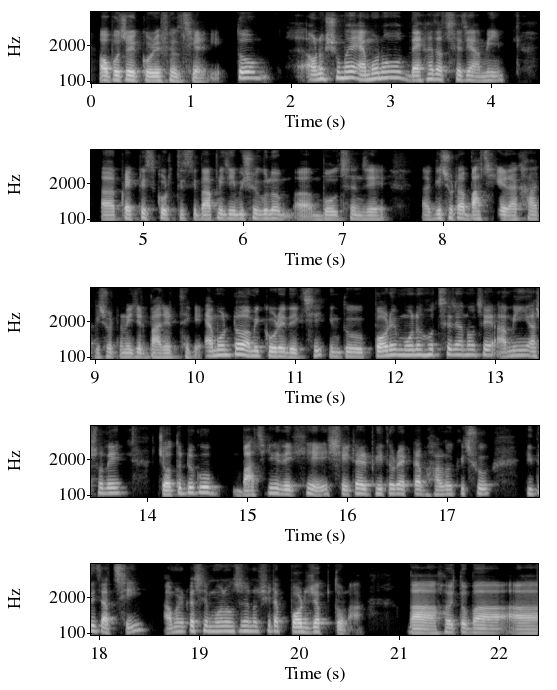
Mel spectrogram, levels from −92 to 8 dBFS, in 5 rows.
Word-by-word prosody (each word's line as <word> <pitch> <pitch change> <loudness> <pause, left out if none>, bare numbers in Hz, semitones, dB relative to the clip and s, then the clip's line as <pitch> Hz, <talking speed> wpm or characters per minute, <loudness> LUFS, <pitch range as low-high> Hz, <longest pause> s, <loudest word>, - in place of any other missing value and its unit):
অপচয় 140 0 +6
করে 125 -2 +6
ফেলছি 125 -5 -2
আরকি। 105 +2 -13 0.2
তো, 200 - +6 0.7
অনেক 175 +2 +2
সময় 210 +1 +3
এমনও 185 +6 +2 0.3
দেখা 135 +4 +3
যাচ্ছে 155 -1 -1
যে - - +2
আমি 130 +2 -4 0.6
আ - - +4
প্র্যাকটিস - - 0
করতেছি 125 +1 -3
বা - - +4
আপনি 125 +3 -3
যে 130 - +2
বিষয়গুলো 130 +1 0 0.3
আ - - +1 0.2
বলছেন 115 +2 -3
যে 110 - +1 0.6
কিছুটা 135 +1 +1
বাঁচিয়ে 120 0 +1
রাখা, 110 +3 -3
কিছুটা 120 +2 -6
নিজের 120 0 -2
বাজেট 115 0 0
থেকে, - - -8
এমনটাও 170 +4 +4
আমি 150 - +1
করে 135 -1 +5
দেখছি, 120 +5 -4
কিন্তু 135 -1 -4 0.3
পরে 150 +4 +6
মনে 170 +1 +2
হচ্ছে 180 +1 -4
যেন 175 -1 -2
যে 175 - +2 0.2
আমি 155 +4 -4 0.2
আসলে 165 +4 -1 0.5
যতটুকু 170 +7 +3 0.4
বাঁচিয়ে 125 +8 +1
রেখে 140 +2 -1 0.2
সেটার 150 +2 +2
ভিতরে 150 0 +1 0.3
ভালো 130 0 -2
কিছু 150 +1 -5 0.5
দিতে 145 +4 -1
চাচ্ছি, 135 - 0 0.4
আমার 155 - -1
কাছে 170 +1 +1
মনে 160 0 0
হচ্ছে 165 +1 -3
যেন 165 -1 -2
সেটা 170 -1 0
পর্যাপ্ত 150 0 +4
না। - - -11 0.5
বা 120 - +7 0.2
হয়তোবা 130 -2 +1 0.4
আ - - +2
140 Hz, 165 wpm, -21 LUFS, 125-165 Hz, 0.7 s, বা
